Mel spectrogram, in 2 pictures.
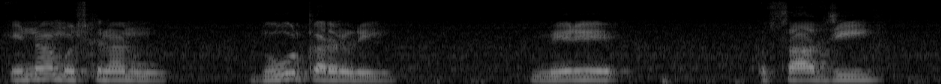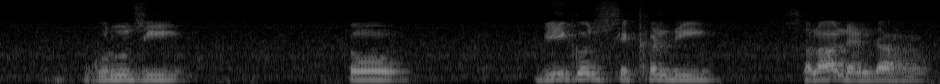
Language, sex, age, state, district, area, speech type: Punjabi, male, 45-60, Punjab, Mansa, urban, spontaneous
